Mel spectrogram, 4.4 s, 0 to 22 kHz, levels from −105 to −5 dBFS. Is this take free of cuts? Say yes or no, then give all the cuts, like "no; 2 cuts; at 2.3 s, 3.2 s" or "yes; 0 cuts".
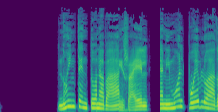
no; 3 cuts; at 1.9 s, 2.4 s, 3.2 s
